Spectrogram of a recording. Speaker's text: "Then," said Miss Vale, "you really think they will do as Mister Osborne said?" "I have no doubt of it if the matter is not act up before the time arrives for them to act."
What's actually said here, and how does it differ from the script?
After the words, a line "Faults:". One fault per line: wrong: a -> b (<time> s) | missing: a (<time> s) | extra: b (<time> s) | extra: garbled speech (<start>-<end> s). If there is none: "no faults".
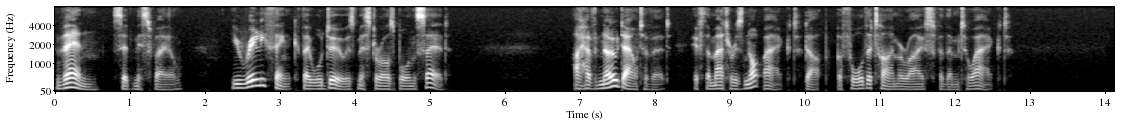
"Then," said Miss Vale, "you really think they will do as Mister Osborne said?" "I have no doubt of it if the matter is not act up before the time arrives for them to act."
Faults:
no faults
